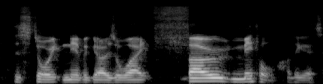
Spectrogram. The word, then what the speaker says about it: faux: Faux metal. I think that's how it's pronounced.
